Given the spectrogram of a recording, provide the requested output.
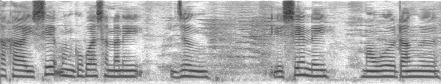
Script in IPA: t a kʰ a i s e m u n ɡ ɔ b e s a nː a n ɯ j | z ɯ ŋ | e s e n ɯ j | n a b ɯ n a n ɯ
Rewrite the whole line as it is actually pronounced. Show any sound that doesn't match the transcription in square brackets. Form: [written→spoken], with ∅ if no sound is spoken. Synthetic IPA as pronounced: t a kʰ a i s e m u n ɡ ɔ b [e→a] s a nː a n ɯ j | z ɯ ŋ | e s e n ɯ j | [n→m] a [b→w] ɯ [n→d] a [n→ŋ] ɯ

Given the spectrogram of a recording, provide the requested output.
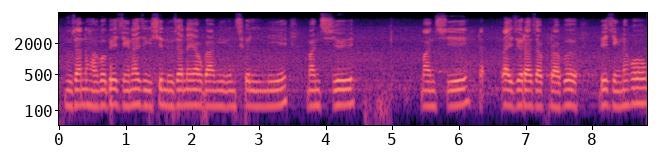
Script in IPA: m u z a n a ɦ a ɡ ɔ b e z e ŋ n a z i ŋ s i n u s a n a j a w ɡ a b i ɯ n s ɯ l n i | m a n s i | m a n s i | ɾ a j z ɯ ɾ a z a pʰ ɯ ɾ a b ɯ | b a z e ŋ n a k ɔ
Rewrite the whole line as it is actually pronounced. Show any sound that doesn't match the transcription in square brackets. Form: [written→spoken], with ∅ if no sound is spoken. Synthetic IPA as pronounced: [m→n] u z a n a ɦ a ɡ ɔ b e z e ŋ n a z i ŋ s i n u [s→z] a n a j a w ɡ a [b→m] i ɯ n s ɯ l n i | m a n s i | m a n s i | ɾ a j z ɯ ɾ a z a pʰ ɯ ɾ a b ɯ | b [a→e] z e ŋ n a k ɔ

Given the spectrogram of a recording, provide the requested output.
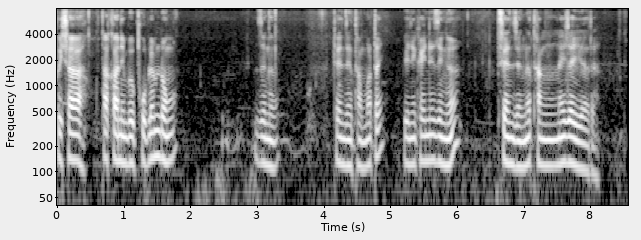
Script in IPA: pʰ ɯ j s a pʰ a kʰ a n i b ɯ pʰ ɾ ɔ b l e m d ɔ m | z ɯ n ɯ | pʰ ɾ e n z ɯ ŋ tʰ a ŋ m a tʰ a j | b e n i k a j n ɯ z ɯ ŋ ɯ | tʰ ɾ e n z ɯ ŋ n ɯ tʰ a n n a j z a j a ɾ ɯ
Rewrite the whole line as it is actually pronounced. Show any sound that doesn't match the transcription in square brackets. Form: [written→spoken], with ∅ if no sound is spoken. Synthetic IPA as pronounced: pʰ ɯ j s a [pʰ→tʰ] a kʰ a n i b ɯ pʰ ɾ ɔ b l e m d ɔ [m→ŋ] | z ɯ [n→ŋ] ɯ | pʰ ɾ e n z ɯ ŋ tʰ a ŋ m a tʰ a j | b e n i [k→kʰ] a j n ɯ z ɯ ŋ ɯ | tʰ ɾ e n z ɯ ŋ n ɯ tʰ a [n→ŋ] n a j z a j a ɾ ɯ

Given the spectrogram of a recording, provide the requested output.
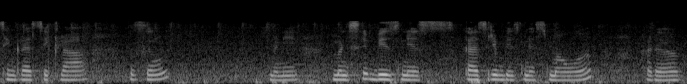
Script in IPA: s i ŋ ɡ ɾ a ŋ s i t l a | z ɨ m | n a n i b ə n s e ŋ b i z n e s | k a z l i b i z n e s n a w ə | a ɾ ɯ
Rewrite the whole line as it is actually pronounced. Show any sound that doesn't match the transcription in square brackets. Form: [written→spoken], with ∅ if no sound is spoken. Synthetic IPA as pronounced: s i ŋ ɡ ɾ a [ŋ→∅] s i [t→k] l a | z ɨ [m→ŋ] | [n→m] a n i [b→m] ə n s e [ŋ→∅] b i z n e s | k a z [l→ɾ] i b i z n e s [n→m] a w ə | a ɾ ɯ

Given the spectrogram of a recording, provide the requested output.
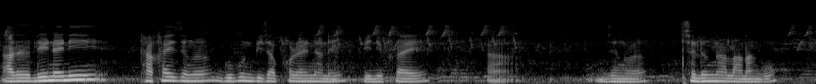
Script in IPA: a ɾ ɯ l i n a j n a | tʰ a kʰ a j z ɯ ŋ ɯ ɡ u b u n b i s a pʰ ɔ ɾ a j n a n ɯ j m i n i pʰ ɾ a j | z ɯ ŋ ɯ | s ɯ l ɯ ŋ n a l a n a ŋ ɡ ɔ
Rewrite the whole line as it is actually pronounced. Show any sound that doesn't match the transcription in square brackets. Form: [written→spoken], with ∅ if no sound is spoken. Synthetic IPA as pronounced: a ɾ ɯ l i n a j n [a→i] | tʰ a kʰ a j z ɯ ŋ ɯ ɡ u b u n b i [s→z] a pʰ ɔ ɾ a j n a n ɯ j [m→b] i n i pʰ ɾ a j | z ɯ ŋ ɯ | s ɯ l ɯ ŋ n a l a n a ŋ ɡ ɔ

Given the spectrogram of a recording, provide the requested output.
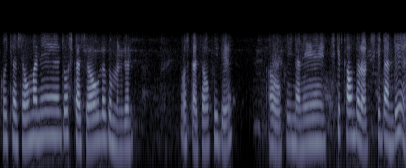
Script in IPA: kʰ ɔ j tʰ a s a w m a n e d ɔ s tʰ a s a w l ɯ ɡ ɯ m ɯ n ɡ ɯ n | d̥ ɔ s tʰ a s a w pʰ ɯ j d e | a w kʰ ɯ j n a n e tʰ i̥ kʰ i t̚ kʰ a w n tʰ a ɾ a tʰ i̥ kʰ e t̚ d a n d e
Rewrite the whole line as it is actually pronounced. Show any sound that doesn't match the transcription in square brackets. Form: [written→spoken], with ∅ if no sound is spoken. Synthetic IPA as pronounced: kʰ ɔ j tʰ a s a w m a n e d ɔ s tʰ a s a w l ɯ ɡ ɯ m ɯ n ɡ ɯ n | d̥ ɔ s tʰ a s a w pʰ ɯ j d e | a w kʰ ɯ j n a n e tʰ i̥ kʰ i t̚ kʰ a w n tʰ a ɾ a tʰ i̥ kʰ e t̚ d a n d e

